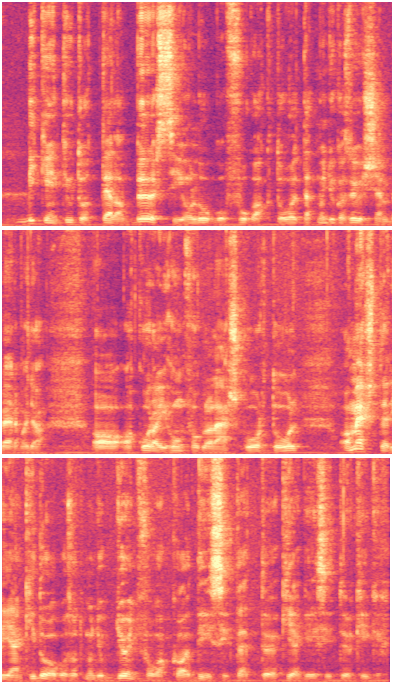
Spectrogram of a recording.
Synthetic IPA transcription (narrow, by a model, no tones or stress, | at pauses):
mikeːnt̪jut̪o̞t̪ːɛlɒbørsioloɡofo̞ɡɒkt̪oːlt̪ɛːt̪moɲɟukɒzøːʃɛmbɛrvɒɟɒ | ɒːko̞ɾɒjiɦo̞ɱfo̞ɡlɒlaːʃkort̪oːl | ɒmɛʃt̪ɛɾijɛŋkid̪o̞lɡo̞zo̞t̪mo̞ɲɟuɡɟøɲfo̞ɡɒkːɒld̪iːsiːt̪ɛt̪ːkiɛɡeːsiːt̪øːkiɡ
